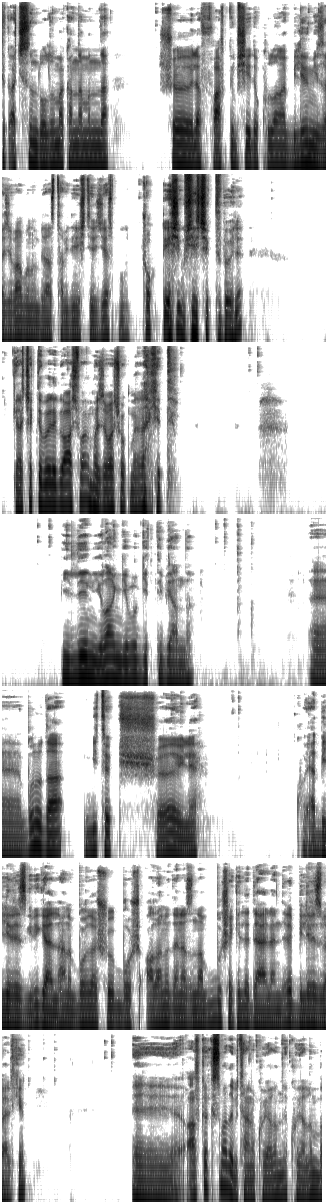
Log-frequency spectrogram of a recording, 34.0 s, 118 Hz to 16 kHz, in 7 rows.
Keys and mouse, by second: 3.0 n, 3.9 s, 5.1 r, 7.6-7.9 middle drag, 8.2 shift+middle click, 8.9-9.7 middle drag, 11.2 n, 12.2-16.5 drag, 16.9 n, 17.4 s, 18.1 KP_0, 18.9 r, 23.1 a, 23.3 a, 23.8 shift+middle drag, 27.7 shift+middle drag, 29.3 middle drag, 29.7 shift+middle click, 30.7 click, 32.3 n, 32.9-33.9 drag.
